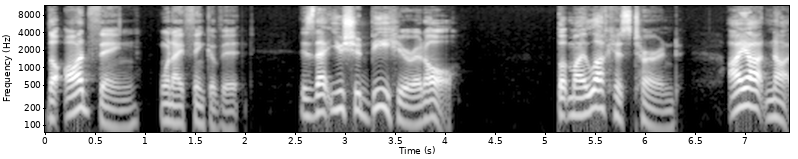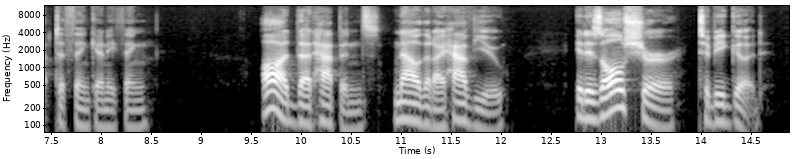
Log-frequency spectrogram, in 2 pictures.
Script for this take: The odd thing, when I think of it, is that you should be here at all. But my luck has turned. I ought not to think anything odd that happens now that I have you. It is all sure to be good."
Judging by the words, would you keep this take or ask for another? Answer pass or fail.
pass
